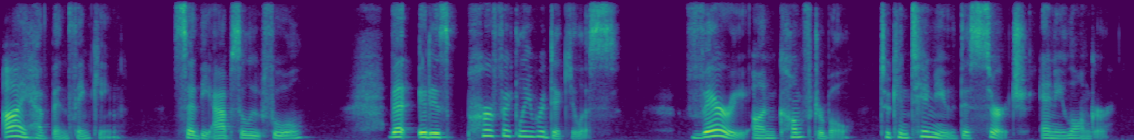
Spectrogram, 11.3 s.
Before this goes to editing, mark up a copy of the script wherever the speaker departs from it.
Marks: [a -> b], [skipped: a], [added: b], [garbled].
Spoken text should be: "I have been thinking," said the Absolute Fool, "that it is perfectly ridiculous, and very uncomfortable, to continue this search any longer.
"I have been thinking," said the Absolute Fool, "that it is perfectly ridiculous, [skipped: and] very uncomfortable, to continue this search any longer.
